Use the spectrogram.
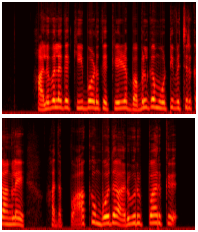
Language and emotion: Tamil, disgusted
